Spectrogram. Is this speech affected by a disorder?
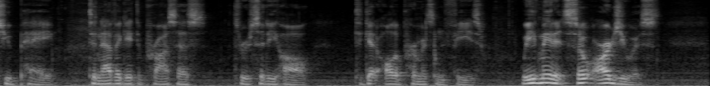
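No.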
